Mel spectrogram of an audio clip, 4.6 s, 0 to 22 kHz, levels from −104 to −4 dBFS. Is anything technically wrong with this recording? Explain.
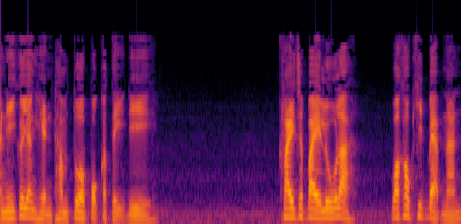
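Yes. Throughout, nothing comes through above 11.2 kHz and the sound is plainly watery and swirly, likely MP3 compression at a starved bitrate, roughly 56 kbps, dropping weak frequency lines.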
